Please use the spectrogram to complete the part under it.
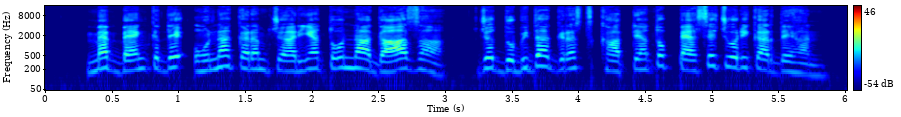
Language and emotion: Punjabi, disgusted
